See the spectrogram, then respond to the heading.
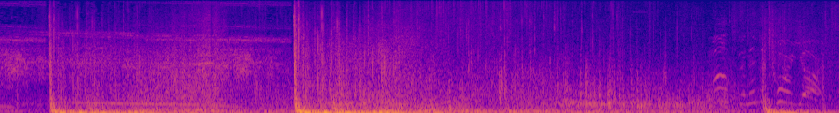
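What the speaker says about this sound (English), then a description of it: "Enemy bomb incoming." Bomb blasts in a Call of Duty game: two loud booming explosions hit early and midway, each trailing into rumbling debris, with a third burst near the end, while a voice calls out over the noise.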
